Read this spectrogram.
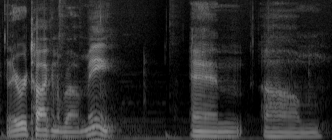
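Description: A young man from a Haitian family raised in America, co-hosting a podcast in relaxed chat, swearing often and trailing off with ums. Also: on the low side, a little slow, faint music behind. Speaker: podcast co-host. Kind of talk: casual chat.

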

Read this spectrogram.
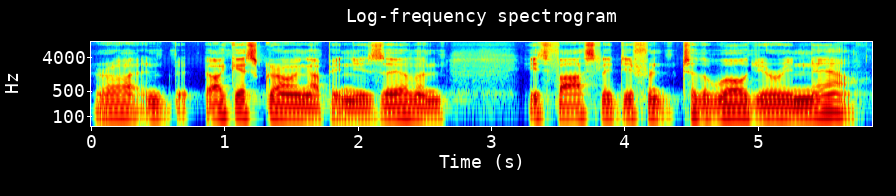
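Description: A man hosting a podcast in a studio, asking relaxed, short interview questions with plenty of fillers. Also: lowish voice, normal speed. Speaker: podcast host. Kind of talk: casual interview.

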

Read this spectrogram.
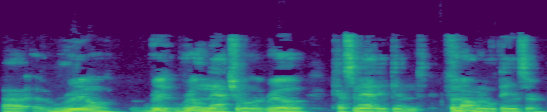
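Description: A man in his forties speaks in a slow, halting way, often stopping to find the right word. His voice comes through a distant, roomy remote connection. The audio is dull and muffled. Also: mid-range voice, little pitch movement, dark tone. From Denmark. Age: 40s. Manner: slow, halting, searching for words. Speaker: dancer guest. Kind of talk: casual interview answers.

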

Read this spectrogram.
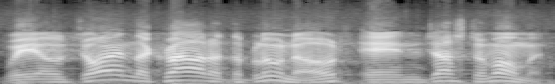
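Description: A man's voice: mid-range voice, very animated, moderate pace. An American man announcing for 1940s radio, with a polished, emphatic sales delivery. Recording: dull vintage radio recording, faint music.

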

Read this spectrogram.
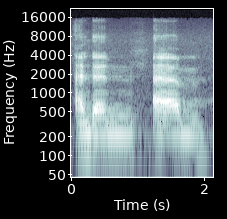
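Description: Slow-speaking man, low voice. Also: completely flat delivery. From Flemish Belgium. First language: Dutch. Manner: thoughtful, hesitant, many fillers and restarts. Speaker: primary school teacher interviewed by a pupil. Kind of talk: casual interview answers.

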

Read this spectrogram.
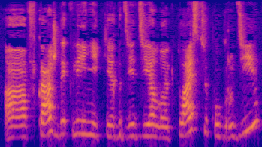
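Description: Hesitant woman with a somewhat high voice. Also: a little slow, husky. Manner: hesitant, many filler sounds, occasional slips between languages. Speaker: medical permanent makeup specialist. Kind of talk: online live interview.

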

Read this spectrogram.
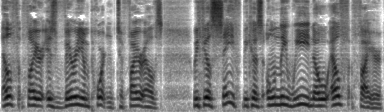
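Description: A man's voice: high-pitched, measured pace, no room sound, studio quality, pitched above the performer's own voice. A man reading a storybook voices a worried young female fire elf who speaks broken English with a foreign lilt. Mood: earnest, anxious.

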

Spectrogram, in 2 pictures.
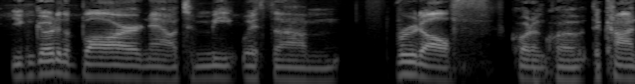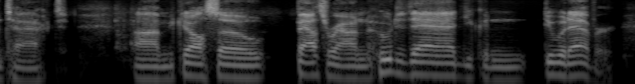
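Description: A man's voice: fairly low pitch, fairly even intonation, a little slow, a little mellow, no echo. A man narrating a comedic tabletop game as game master, rambling with lots of fillers. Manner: rambling, many fillers, laughs often.

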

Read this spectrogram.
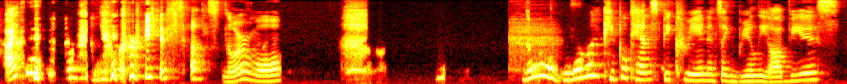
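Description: A young woman from the United States co-hosts a podcast, chatting in an animated, exclamatory way. Her voice sits a little above average in pitch, and she laughs often between remarks. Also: measured pace, long pauses, husky. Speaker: podcast co-host. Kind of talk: casual chat.

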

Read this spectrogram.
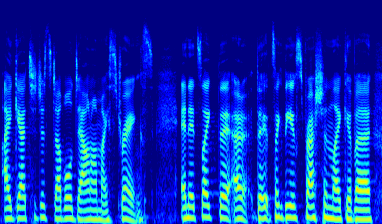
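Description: Soft-spoken earnest woman on a podcast. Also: on the low side, fairly even intonation, a little fast. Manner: earnest, fluent, many "like"s and "right?". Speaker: podcast guest, healer. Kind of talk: casual podcast chat.

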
